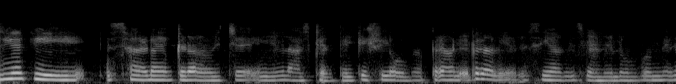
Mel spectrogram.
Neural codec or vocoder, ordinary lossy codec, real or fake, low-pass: codec, 16 kHz in and 24 kHz out, 0.6 kbps, FireRedTTS-2 codec; Opus, 24 kbps; fake; 7.2 kHz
